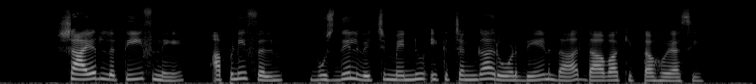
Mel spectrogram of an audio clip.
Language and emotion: Punjabi, neutral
